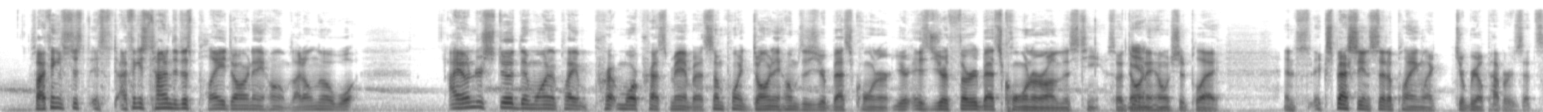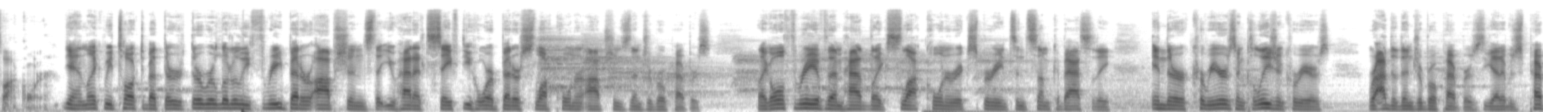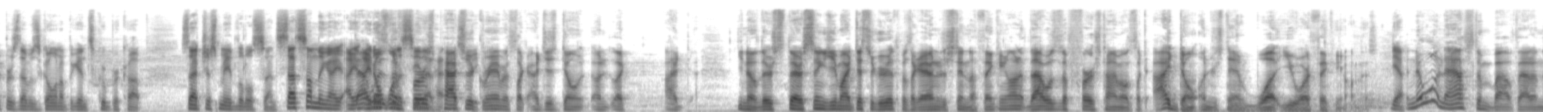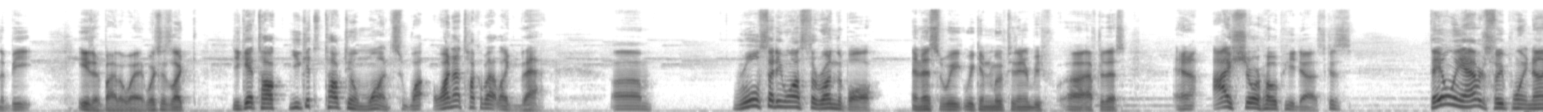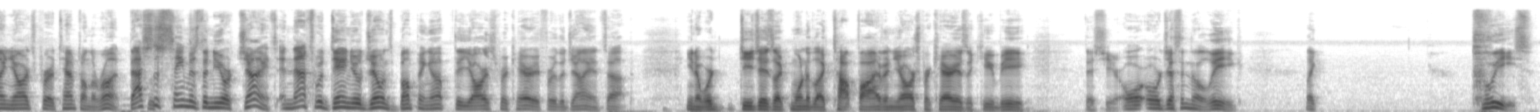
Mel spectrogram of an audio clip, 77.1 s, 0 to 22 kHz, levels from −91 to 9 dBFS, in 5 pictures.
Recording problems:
animal sounds; faint; throughout; 25 dB below the speech

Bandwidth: 15 kHz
